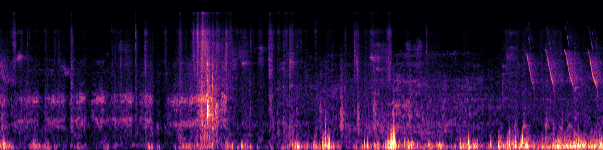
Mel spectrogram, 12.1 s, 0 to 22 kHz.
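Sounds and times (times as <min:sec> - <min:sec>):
low rumbling on microphone: 0:05.8 - 0:12.0.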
